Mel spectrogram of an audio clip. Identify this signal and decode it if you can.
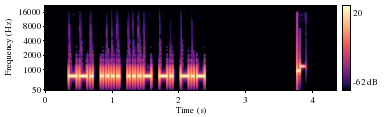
Morse code, heard as a keyed tone, about 30 wpm, 690 Hz. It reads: GHVNK
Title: Code Groups - 5 Letters - 30wpm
